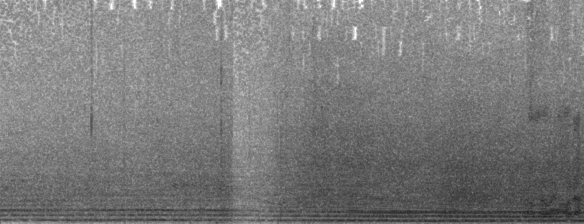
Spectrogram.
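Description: A racing car engine roars steadily, its pitch shifting as it accelerates.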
